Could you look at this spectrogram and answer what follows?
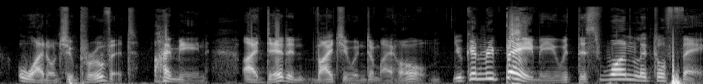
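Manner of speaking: low, wicked, sinister, devilish voice. Reading a story aloud, voicing a character asking for repayment: devilish voice. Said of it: "in the most devilish voice".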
